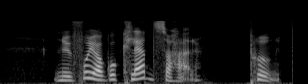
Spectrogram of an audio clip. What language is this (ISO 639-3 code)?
swe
